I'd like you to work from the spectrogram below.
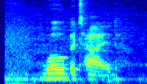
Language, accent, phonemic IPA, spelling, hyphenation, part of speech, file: English, General American, /ˌwoʊ bəˈtaɪd/, woe betide, woe be‧tide, verb, En-us-woe betide.mp3
- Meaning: Used to warn someone that trouble will occur if that person does something: bad things will happen to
